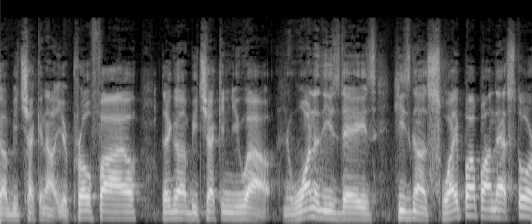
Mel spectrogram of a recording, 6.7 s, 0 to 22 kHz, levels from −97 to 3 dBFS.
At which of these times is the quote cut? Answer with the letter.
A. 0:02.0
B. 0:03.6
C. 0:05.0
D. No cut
B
